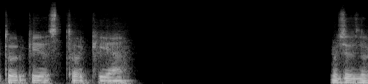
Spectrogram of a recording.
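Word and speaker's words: Türkiye: लेकिन ये judgement I like the fact he's pronouncing Turkey as Turkiya, which is the right pronunciation.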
